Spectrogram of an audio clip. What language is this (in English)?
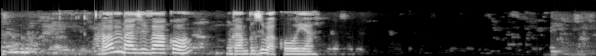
Ganda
